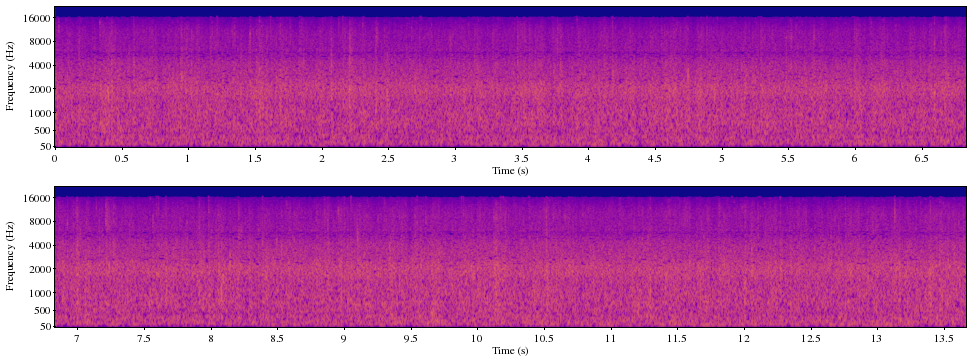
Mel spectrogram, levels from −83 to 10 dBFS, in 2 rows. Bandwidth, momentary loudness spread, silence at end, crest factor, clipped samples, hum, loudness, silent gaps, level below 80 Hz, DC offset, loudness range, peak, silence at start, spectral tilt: 17 kHz; 1 LU; 0 s; 22 dB; under 0.1%; none; -24 LUFS; none; -62 dBFS; under 0.1%; 1 LU; -4 dBFS; 0 s; -2 dB/octave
